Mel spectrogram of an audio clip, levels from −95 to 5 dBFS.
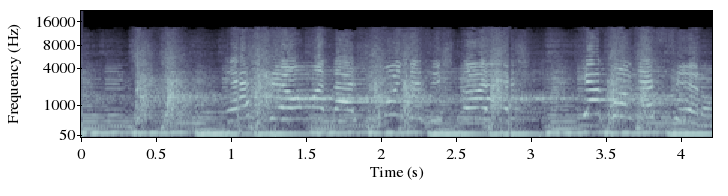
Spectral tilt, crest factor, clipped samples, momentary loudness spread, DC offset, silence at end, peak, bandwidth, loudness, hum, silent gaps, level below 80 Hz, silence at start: -3 dB/octave; 14 dB; under 0.1%; 6 LU; under 0.1%; 0 s; -4 dBFS; 13.5 kHz; -18 LUFS; none; none; -34 dBFS; 0 s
